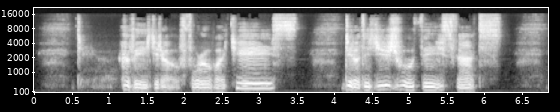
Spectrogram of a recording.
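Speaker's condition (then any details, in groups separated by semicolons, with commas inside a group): Muscular dystrophy; uses wheelchair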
